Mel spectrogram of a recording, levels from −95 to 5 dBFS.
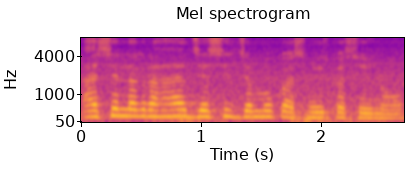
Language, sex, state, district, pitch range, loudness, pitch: Hindi, male, Uttarakhand, Uttarkashi, 185-225 Hz, -14 LUFS, 210 Hz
